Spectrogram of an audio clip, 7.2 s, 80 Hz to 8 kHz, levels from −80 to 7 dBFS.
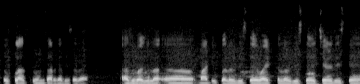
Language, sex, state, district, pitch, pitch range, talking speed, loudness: Marathi, male, Maharashtra, Dhule, 100 Hz, 95-105 Hz, 125 wpm, -16 LUFS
